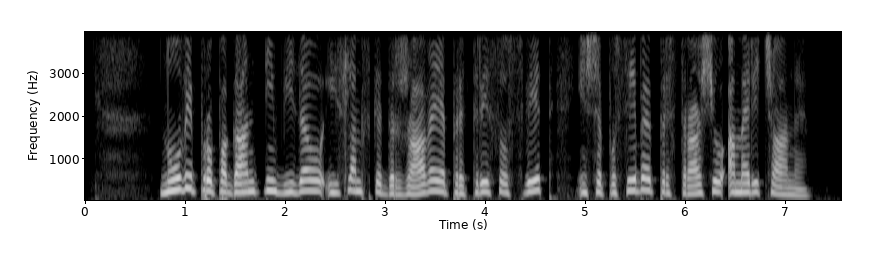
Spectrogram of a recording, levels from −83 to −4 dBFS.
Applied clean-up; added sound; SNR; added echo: none; none; none; none.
